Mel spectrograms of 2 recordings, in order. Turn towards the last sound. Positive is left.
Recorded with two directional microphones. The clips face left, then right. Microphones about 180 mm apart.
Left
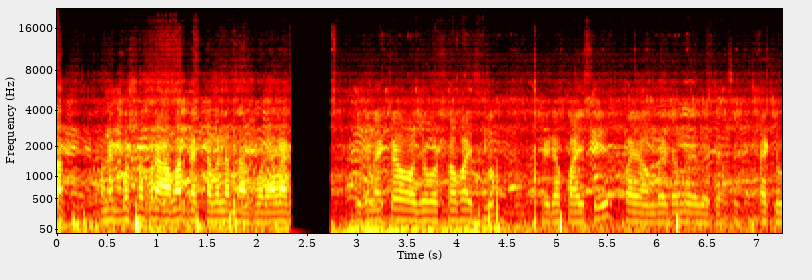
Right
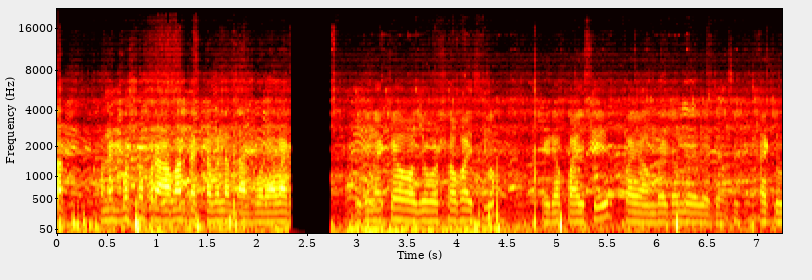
turn(degrees=-15)  # may be behind; listen again after turning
